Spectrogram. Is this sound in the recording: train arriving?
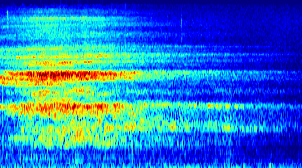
no

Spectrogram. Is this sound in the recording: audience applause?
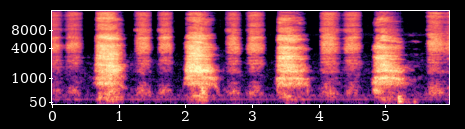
no

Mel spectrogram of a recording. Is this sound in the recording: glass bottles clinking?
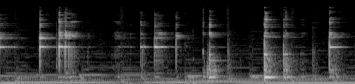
yes

